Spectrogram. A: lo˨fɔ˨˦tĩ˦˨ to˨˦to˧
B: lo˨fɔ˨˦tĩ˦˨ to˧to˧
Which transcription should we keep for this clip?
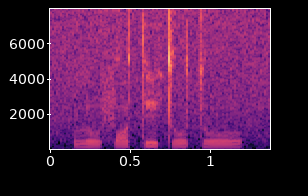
B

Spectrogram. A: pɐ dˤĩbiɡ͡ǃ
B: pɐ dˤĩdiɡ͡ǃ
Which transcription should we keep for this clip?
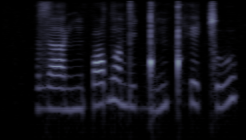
B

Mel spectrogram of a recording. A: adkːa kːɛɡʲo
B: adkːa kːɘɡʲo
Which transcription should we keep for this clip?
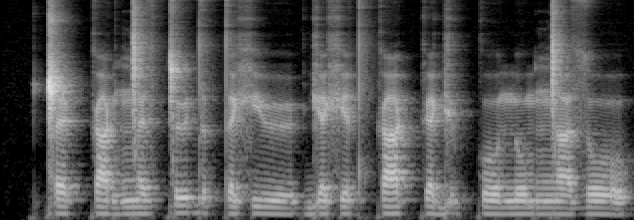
A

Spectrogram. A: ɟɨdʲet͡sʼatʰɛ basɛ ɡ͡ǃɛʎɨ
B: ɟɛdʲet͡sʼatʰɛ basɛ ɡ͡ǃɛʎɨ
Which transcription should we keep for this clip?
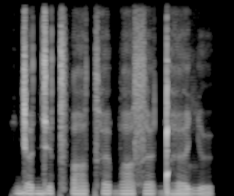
B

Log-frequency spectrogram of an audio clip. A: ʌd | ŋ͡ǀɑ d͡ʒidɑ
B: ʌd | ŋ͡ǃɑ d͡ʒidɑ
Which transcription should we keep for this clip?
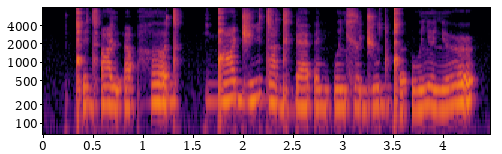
B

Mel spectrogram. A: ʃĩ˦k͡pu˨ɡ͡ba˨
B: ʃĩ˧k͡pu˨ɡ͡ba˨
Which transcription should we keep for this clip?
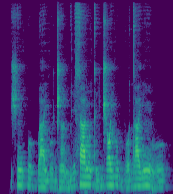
B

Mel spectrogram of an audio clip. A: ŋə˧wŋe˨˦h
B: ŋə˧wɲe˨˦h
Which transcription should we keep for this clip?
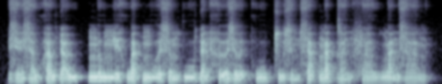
B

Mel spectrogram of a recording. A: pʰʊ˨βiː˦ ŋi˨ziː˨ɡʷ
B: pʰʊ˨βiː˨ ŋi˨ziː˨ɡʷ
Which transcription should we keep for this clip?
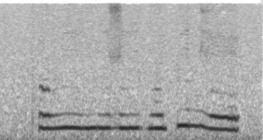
B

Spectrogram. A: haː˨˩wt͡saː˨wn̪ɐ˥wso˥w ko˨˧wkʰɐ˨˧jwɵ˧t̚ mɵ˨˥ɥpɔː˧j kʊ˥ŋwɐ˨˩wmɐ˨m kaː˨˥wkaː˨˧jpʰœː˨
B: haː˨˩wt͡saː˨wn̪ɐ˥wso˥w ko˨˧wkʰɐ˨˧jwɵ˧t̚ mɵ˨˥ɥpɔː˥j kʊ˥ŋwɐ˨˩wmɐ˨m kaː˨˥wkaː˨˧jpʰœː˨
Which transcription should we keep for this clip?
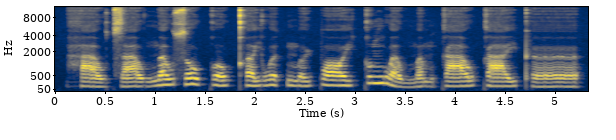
A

